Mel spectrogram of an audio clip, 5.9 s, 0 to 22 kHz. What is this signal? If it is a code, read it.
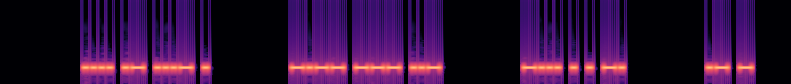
Morse code, heard as a keyed tone, about 40 wpm, 700 Hz. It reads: HAVE YOU BEEN AT
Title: 3x Word-Spacing - Sentences from Top 300 Words - 40wpm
